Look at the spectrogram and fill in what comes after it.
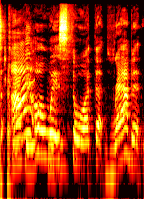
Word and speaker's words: rarebit: It's a toasted cheese dish, and it's called Welsh rarebit. – Oh, sure. Uh-huh. – Or is it Welsh rabbit? – Yeah, rabbit. Like, I always understood it was supposed to be rabbit, but it's spelled rarebit.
